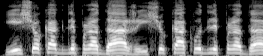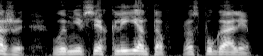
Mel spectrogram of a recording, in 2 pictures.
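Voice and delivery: loud, high, emphatic telling-off; cross scolding. A narrator's reading. Saleswoman overrules the protesting heads, scolding crossly. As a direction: snap back at the cheeky goods. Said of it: "Девушка насупилась".

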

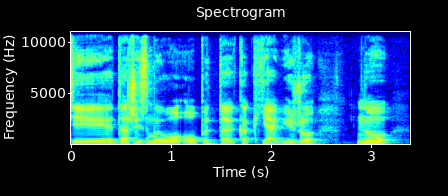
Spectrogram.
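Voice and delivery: ordinary talk

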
